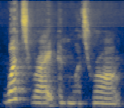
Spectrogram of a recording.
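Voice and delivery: ordinary talk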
